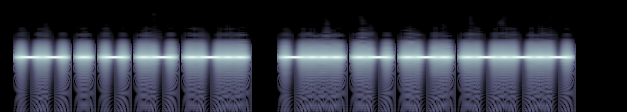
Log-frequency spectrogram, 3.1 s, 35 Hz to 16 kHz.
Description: Morse code, heard as a keyed tone, about 40 wpm, 700 Hz. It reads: METAL BAR.
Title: Additional Easy Phrases 40wpm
